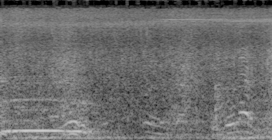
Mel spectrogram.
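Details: A big cow that people warn is chasing them lets out a steady, low, droning moo for about a second. Shorter faint tonal calls follow beneath outdoor background noise and voices.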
